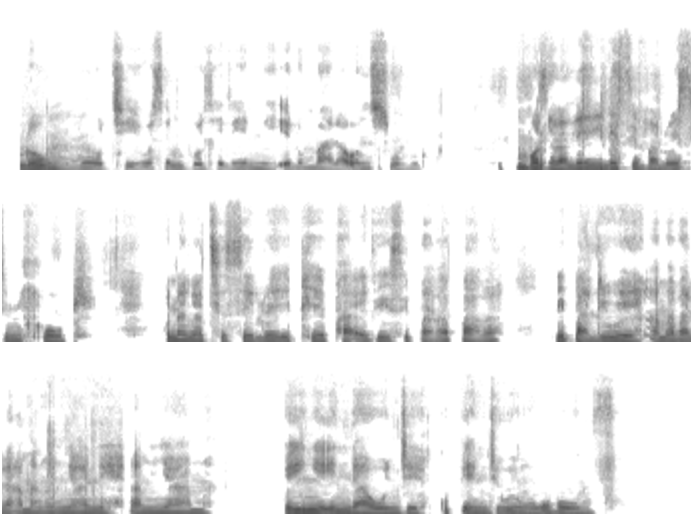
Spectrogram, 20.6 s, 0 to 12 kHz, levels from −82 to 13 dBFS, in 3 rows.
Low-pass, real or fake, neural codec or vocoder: 9.9 kHz; real; none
